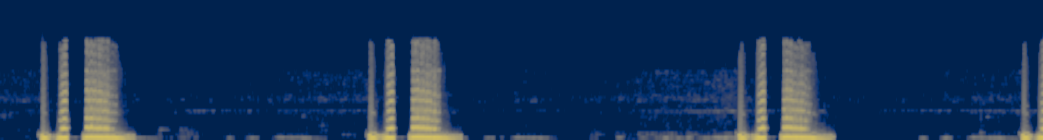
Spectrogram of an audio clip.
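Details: Three full phrases and the start of a fourth from a decoy spotted dove, calling trơn ròng to provoke wild doves. Each is a short double hoot and then a longer falling coo, repeated roughly every three and a half seconds, with soft murmurs between.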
